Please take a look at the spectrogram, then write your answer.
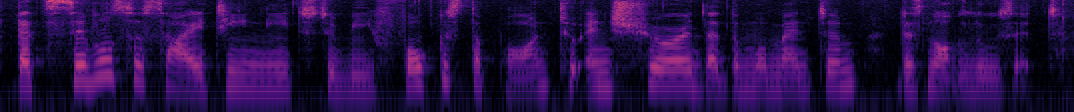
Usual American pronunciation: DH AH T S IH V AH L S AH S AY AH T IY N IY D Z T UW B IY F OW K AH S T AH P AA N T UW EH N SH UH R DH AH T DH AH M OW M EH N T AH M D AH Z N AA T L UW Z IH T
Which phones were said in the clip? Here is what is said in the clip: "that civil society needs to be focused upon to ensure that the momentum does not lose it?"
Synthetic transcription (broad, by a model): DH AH T S IH V AH L S AH S AY AH T IY N IY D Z T UW B IY F OW K AH S T AH P AA N T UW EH N SH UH R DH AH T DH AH M OW M EH N T AH M D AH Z N AA T L UW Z IH T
